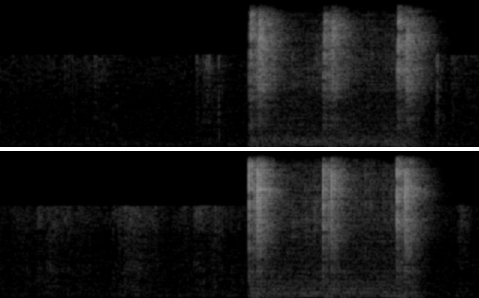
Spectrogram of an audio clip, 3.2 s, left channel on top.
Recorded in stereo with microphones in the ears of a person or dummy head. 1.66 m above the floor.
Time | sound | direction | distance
1.6 | dripping | 70° right (ahead or behind) | 3.5 m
